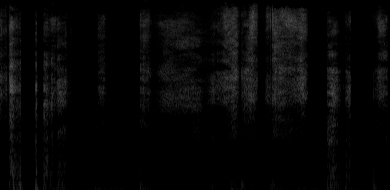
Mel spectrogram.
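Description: Fingertips and nails scratch and rub the textured front of a closed green cardstock greeting card with a harp design, held in both hands. Quiet, bright, papery scratching comes in short bursts and longer smooth rubbing strokes, with soft low thumps from handling.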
